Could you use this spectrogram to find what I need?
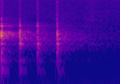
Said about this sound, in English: Go knock on their door. They hadn't been in church in decades.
